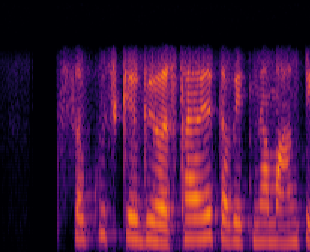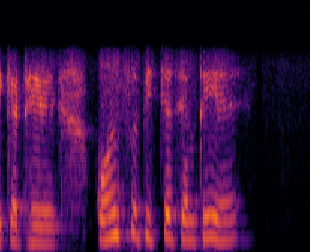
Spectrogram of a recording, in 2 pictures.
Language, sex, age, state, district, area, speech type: Hindi, female, 45-60, Uttar Pradesh, Pratapgarh, rural, conversation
